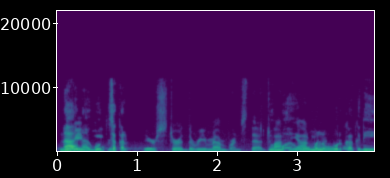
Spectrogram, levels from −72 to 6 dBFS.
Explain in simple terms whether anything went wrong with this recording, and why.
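The talker's voice dips noticeably quieter in three places: from the start to 0.69 s, briefly from 1.03 to 1.17 s, and again from 3.13 s to the end. This is speech suppressed in double talk. Both sides likely spoke at once, and the echo canceller turned the talker down along with the echo.

Between 0.76 and 1.06 s, a very faint copy of the voice trails about a quarter of a second behind. This is an echo leak. The other side's loudspeaker was likely picked up by its microphone and not fully cancelled, so a scrap was sent back.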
